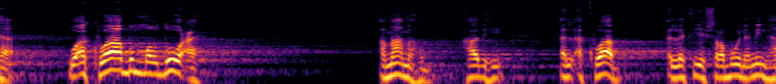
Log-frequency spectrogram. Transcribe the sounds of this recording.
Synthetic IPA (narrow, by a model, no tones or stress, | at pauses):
ha̰ːwɪʔakwaːbmɑwd̪ˤuːʕa | ʔamaːmaɦʊmhaːðɪɦi | ʔɪlʔakwaːbʔalːat̪iːjaʃɾˤɑbuːnamɪnɦa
